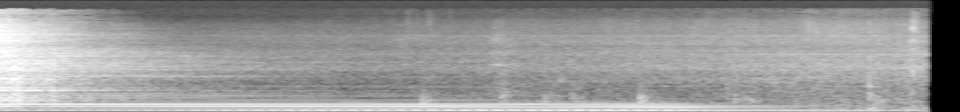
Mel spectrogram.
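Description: Electric guitars ring out in a loud sustained chord that slowly fades with a wavering throb.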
